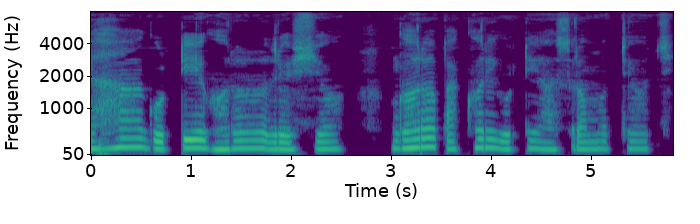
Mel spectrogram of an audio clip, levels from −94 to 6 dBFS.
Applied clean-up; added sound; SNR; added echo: none; none; none; none.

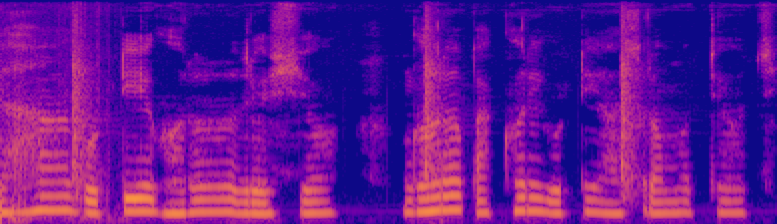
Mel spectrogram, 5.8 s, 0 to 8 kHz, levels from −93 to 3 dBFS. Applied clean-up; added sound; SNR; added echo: none; Clapping + Fire; 14 dB; none.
